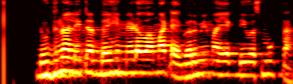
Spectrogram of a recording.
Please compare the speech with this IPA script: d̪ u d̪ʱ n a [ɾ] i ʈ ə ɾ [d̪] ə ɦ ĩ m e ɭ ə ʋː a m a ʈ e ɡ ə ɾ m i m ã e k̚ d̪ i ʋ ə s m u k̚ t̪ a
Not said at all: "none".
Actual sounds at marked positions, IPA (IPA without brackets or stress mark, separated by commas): l, d̪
